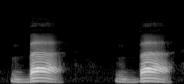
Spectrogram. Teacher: جو ہونٹوں کا تری والا حصہ ہوتا ہے وہاں سے ملا کر با ادا ہوتا ہے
